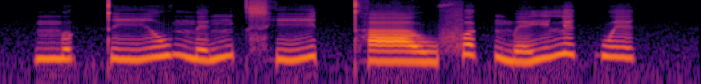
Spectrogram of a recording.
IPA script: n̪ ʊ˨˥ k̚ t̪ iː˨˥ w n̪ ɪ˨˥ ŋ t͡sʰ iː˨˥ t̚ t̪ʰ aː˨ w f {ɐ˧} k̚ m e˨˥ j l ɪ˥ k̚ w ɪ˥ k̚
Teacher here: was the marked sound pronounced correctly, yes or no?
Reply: no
